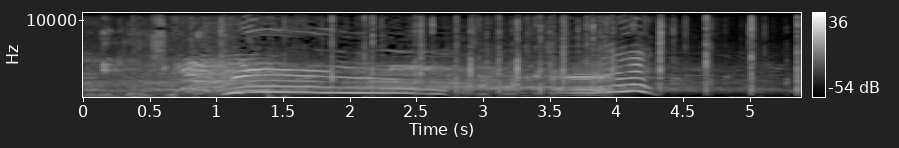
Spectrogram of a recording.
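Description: Young women shout and cheer loudly in a large echoing hall.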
